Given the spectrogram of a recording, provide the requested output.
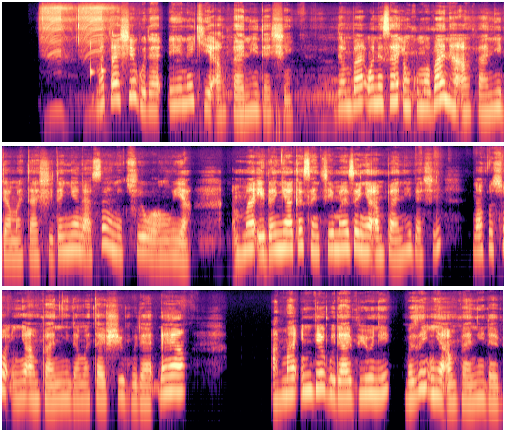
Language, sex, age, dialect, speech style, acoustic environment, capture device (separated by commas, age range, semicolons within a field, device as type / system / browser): Hausa, female, 35-44, Nigeria - Kano, happy; excited, nature, mobile / Linux / Chrome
